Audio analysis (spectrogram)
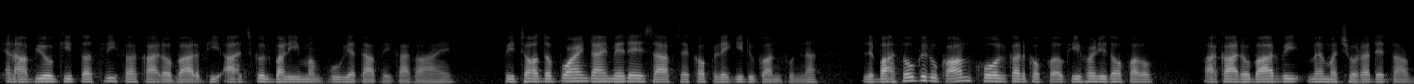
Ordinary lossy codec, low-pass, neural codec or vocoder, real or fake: none; none; codec, 16 kHz, 0.2 kbps, FocalCodec; fake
